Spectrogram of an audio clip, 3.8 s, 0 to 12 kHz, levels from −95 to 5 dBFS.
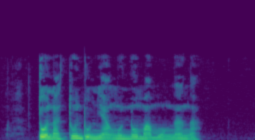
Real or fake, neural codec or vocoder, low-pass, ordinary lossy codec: real; none; 7.2 kHz; AAC, 64 kbps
